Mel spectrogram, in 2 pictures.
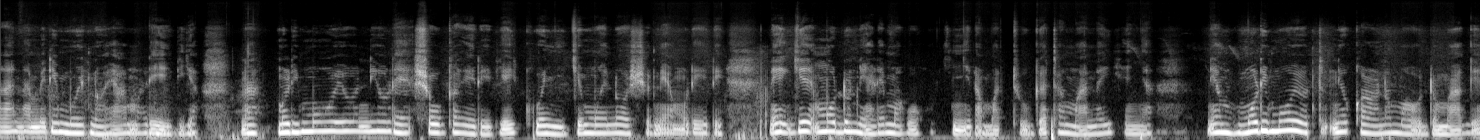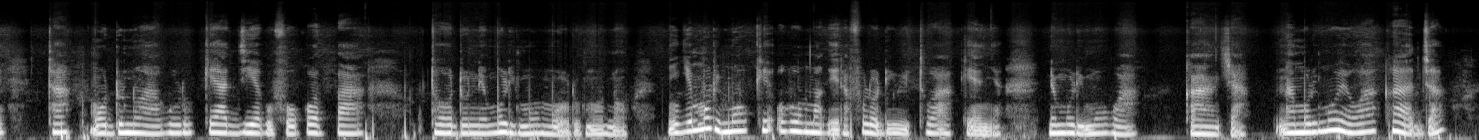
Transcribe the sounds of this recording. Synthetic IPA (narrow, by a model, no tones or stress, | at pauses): ɣanamiɾimoinojamalḛɾianamulimoːjonioleʃoɡaɣeɾeɾiaikʰoɲiɡemwenoʃjonḛa̰mṵlḛɾeneɡemodonealemaɣokukiɲḭɾa̰ma̰tʰṵɡatamwa̰naiɣeɲa | neamolimoːjoniokoɾwanamao̰doma̰ɡḛ | tamodunoaɣulukead͡ʒieɣufukoða | todunemulimomo̰lṵmuno̰niːŋɡemulimokeʔoɣomaɣḛɾafulodiwḭtuwakḛɲanemulimuwakaːɲd͡ʒa̰ | namulimojowakʰad͡ʒa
